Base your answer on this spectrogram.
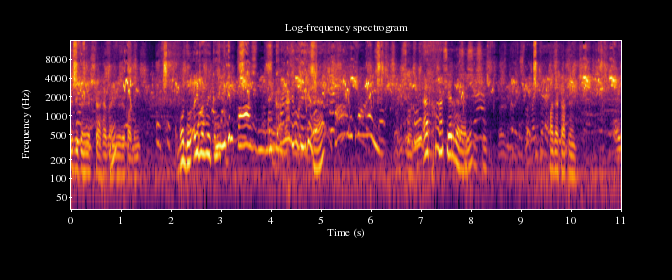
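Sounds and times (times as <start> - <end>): budgerigars chirping: 0.0 - 11.0.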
